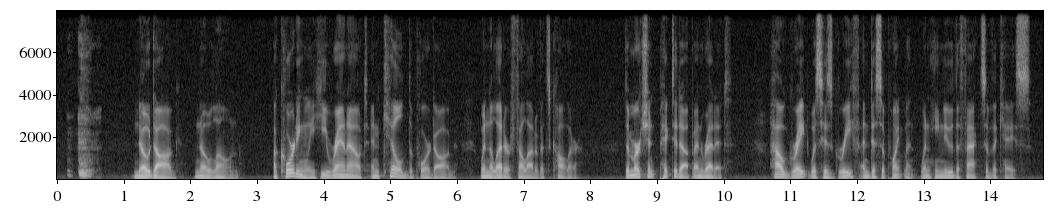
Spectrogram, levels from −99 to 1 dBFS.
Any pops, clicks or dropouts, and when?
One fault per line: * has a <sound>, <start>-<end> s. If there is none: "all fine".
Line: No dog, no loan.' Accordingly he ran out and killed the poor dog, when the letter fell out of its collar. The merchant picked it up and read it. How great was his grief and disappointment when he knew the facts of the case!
* has a throat clearing, 0.1-0.7 s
